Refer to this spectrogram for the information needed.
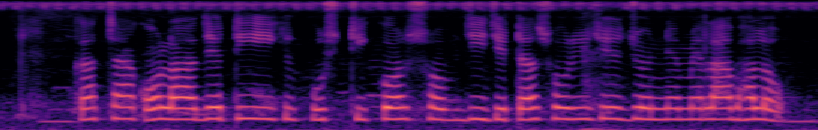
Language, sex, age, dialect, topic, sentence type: Bengali, female, 25-30, Jharkhandi, agriculture, statement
